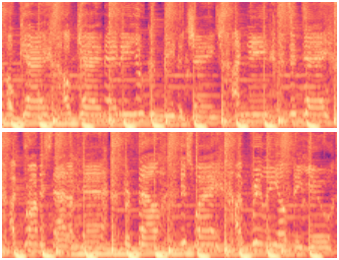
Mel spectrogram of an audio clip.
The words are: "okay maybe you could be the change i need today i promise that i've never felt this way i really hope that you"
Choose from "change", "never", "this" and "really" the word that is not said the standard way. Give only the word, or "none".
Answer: never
